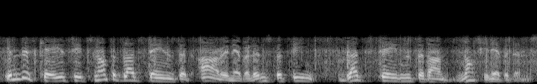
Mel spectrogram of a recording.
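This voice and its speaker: An actor playing a self-assured, needling gentleman detective, precise and condescending, with a British accent, in a 1940s radio drama. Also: fairly high pitch, huge pitch swings, brisk. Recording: noisy, tinny old radio recording.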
